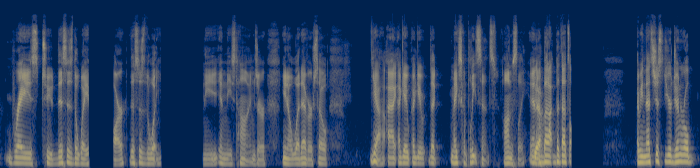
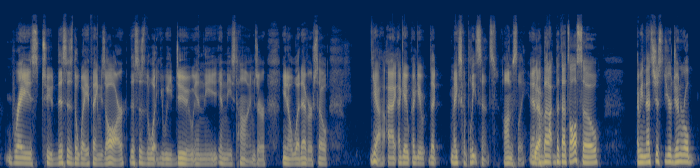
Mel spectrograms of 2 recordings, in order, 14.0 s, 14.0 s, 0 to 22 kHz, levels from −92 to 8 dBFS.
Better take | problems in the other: second | audio cutting out; at 2 s, at 3 s for 1 s and at 11 s for 0.5 s

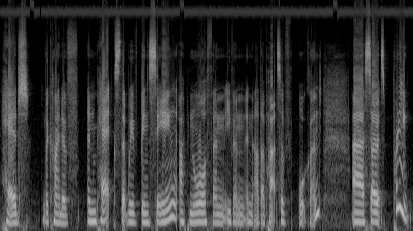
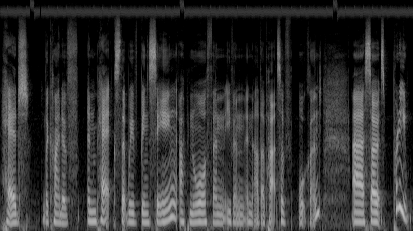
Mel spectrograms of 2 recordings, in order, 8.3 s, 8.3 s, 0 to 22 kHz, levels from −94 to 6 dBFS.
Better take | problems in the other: second | distortion; slight; 3% of the sound clipped

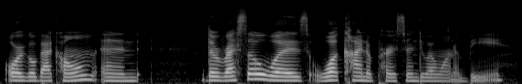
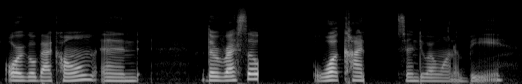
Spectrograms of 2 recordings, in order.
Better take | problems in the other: first | audio cutting out; at 2.5 s for 0.5 s and at 3.5 s

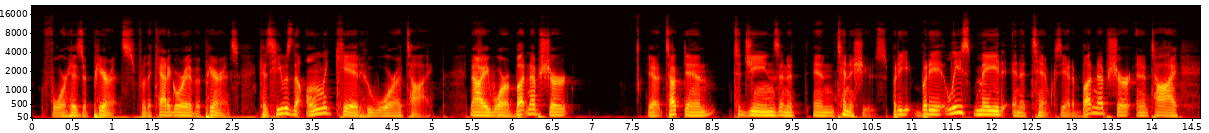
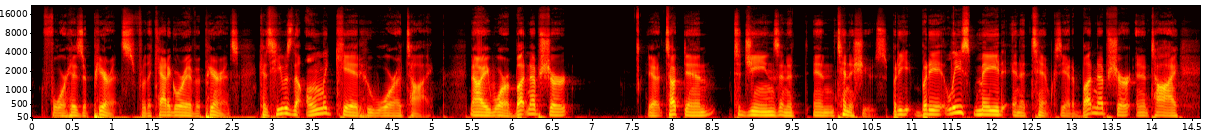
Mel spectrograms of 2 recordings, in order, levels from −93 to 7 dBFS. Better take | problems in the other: second | muffled; slightly; fading above 1.5 kHz

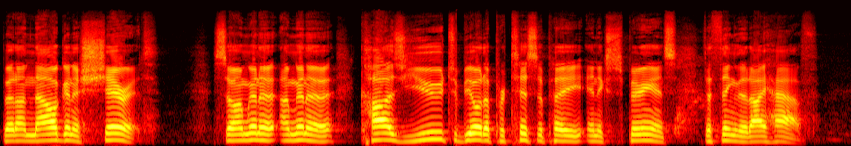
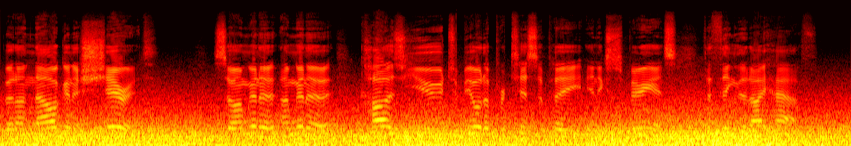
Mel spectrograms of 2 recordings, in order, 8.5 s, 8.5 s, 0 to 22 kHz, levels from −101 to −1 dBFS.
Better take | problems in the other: first | wind noise on the microphone; heavy; 2 dB above the speech

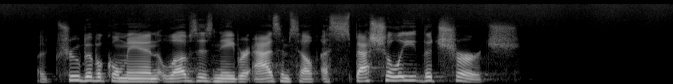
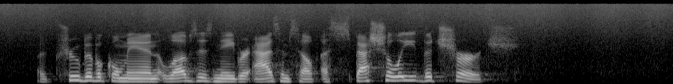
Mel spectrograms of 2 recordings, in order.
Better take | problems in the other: first | hiss; loud; throughout; 5 dB below the speech; faint in the first

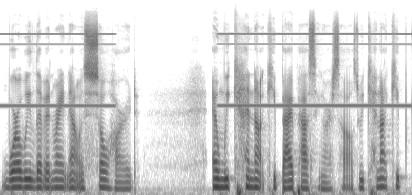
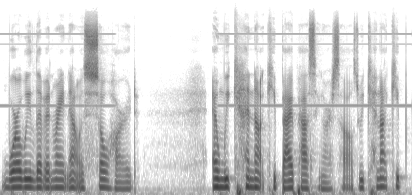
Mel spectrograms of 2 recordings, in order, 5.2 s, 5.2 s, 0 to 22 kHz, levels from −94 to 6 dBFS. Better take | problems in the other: second | high-pitched whine; loud; until 1.5 s and from 2.5 s on; 2.5 kHz, 10 dB below the speech; faint in the second

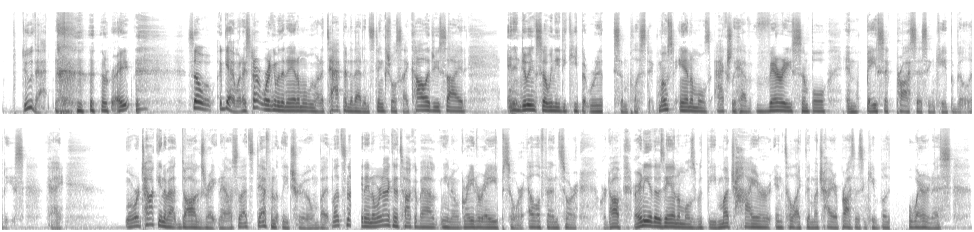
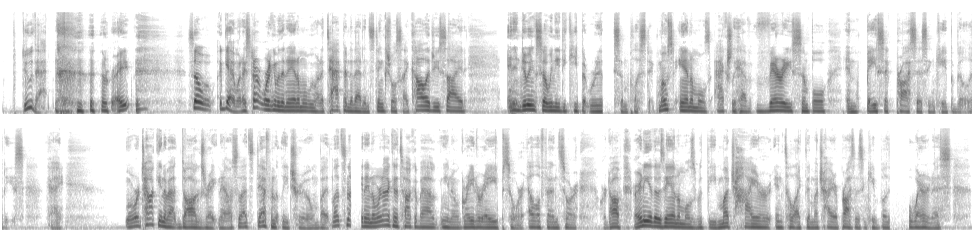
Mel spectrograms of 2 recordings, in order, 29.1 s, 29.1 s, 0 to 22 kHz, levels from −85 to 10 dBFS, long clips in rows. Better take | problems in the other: neither | audio cutting out; at 9 s, at 20 s and at 28 s; the same in both

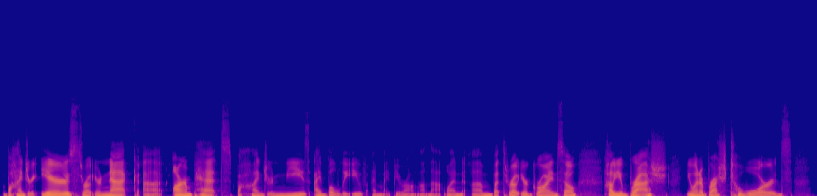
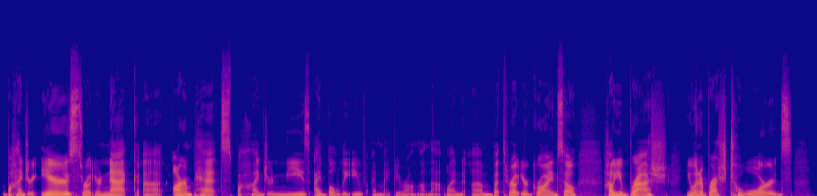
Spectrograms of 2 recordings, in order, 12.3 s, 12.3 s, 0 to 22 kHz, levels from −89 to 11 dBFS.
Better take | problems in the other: second | muffled; slightly; fading above 3.5 kHz

